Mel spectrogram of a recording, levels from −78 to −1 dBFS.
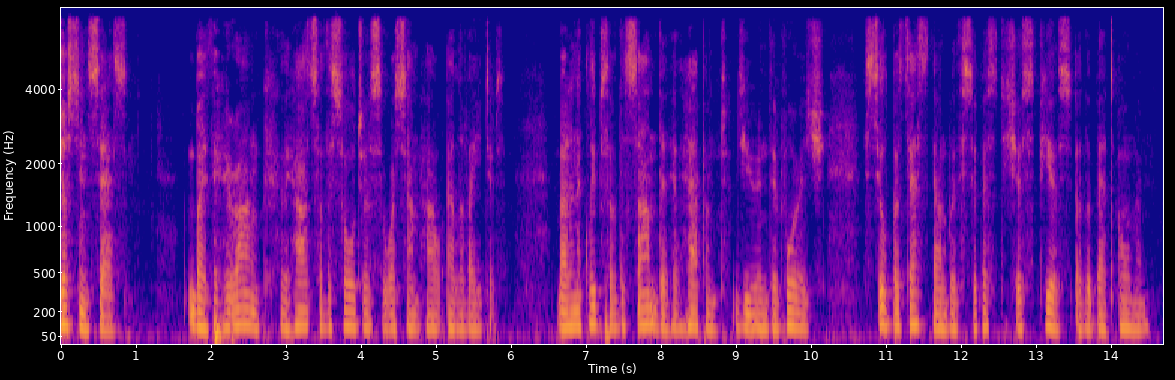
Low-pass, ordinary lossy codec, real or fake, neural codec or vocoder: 7.2 kHz; Opus, 64 kbps; fake; vocoder, 44.1 kHz, 128 mel bands, Pupu-Vocoder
